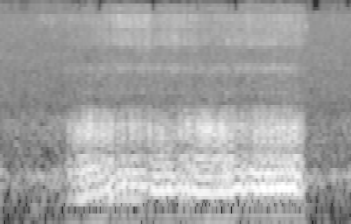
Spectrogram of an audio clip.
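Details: A single low, buzzy rattling snore lasting nearly two seconds from a sleeping corgi dog over quiet room noise; snoring.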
